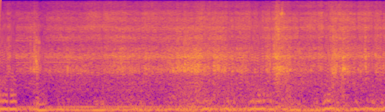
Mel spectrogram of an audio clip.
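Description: Loud, steady wind rumble on the microphone of a rigid inflatable boat running fast over choppy sea, with the outboard motor and rushing water underneath.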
